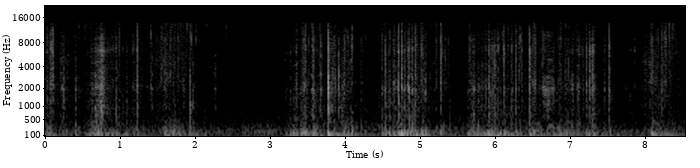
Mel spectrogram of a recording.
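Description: A metal utility blade scrapes the corner and edges of a solid, pink rectangular bar of soap held in the hand, curling off shavings. Quiet, crisp scraping and crinkly tearing strokes come in uneven bursts, with a bright hiss over a low rumble and a few sharper clicks.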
